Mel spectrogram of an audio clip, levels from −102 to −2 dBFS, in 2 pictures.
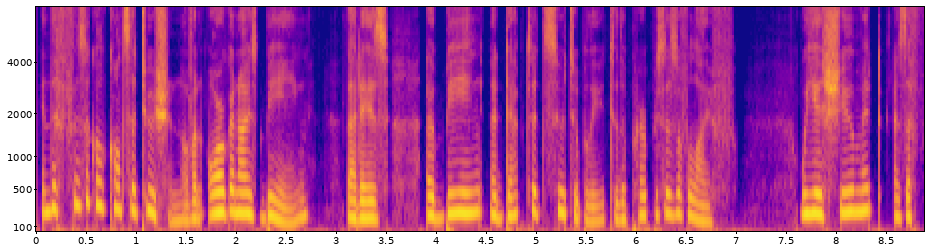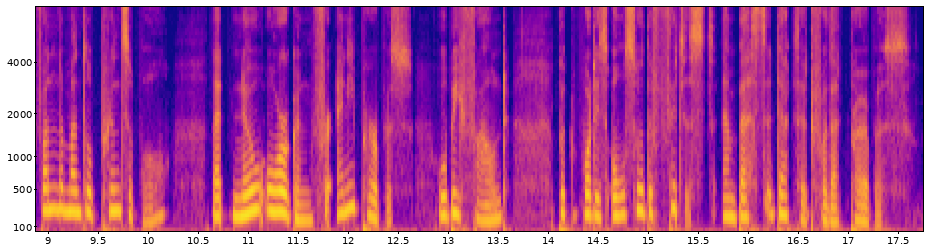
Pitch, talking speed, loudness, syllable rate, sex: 205 Hz, 160 wpm, -18 LUFS, 5.3 syllables/s, female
